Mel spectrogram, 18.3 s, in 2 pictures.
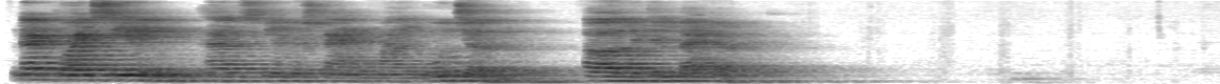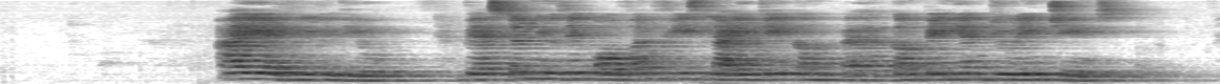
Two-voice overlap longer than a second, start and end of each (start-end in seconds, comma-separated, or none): none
